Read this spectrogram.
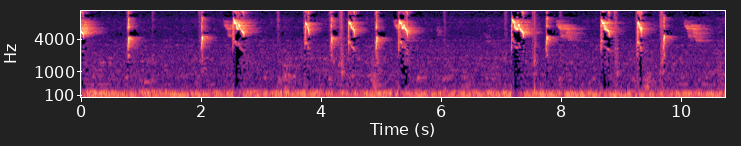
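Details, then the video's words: Calling female pleci (white-eye), used to trigger males into singing: a long run of thin, high chirps and falling whistled slides, some doubled, irregularly spaced, backed by steady low hum. "panggilan pleci betina sangat ampuh buat pancingan pleci bahan"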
